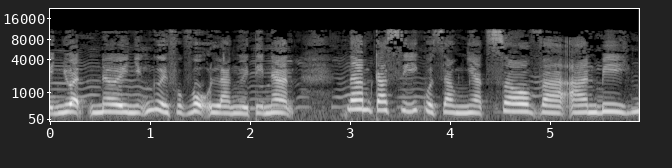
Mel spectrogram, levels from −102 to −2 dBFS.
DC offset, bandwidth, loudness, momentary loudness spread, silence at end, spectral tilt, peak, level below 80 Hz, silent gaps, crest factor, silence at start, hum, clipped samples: under 0.1%; 11.5 kHz; -23 LUFS; 6 LU; 0 s; -5.5 dB/octave; -4 dBFS; -64 dBFS; none; 18 dB; 0 s; none; under 0.1%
